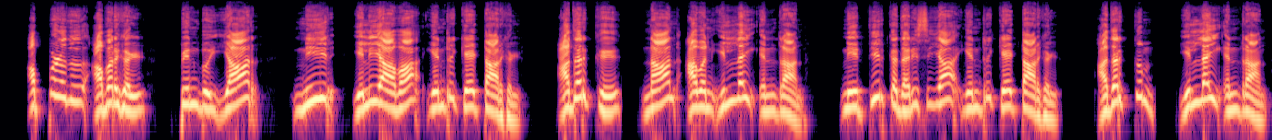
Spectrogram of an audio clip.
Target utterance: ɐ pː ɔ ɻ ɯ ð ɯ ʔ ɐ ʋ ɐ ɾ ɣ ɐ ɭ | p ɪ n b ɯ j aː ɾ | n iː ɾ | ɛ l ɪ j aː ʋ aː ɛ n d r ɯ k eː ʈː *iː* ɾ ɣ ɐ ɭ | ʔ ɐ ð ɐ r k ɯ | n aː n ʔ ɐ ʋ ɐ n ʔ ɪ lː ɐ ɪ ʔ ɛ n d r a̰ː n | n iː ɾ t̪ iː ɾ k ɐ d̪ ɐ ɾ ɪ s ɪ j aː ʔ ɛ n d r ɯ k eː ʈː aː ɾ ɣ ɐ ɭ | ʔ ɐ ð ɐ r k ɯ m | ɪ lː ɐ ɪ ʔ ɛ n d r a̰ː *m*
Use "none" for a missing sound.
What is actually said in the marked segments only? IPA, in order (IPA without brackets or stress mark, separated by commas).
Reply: aː, n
